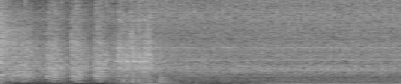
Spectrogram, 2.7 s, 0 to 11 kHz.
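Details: TFSI engine, battery pulled down to about 11.6–11.7 V with headlights on for load to simulate a cold, low battery: about a second of quick cranking, then clean catch into smooth, even idle; relay latching correctly, normal start.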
